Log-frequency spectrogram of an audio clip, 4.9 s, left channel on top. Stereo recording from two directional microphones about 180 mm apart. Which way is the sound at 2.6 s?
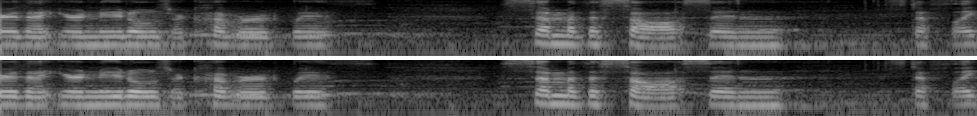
35° right (ahead or behind).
